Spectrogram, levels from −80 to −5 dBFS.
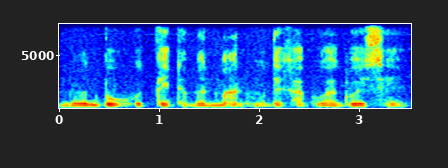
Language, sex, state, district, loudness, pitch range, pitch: Assamese, male, Assam, Sonitpur, -20 LUFS, 110-115 Hz, 115 Hz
